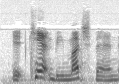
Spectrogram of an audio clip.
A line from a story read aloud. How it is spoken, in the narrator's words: added Steve with a sneer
